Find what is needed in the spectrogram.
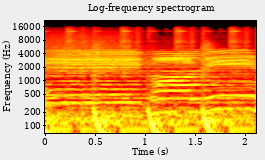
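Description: Hymn singing with music over a steady low drum beat, each hit dropping sharply in pitch, about two to three hits a second.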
